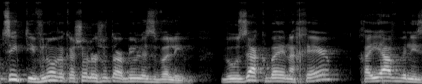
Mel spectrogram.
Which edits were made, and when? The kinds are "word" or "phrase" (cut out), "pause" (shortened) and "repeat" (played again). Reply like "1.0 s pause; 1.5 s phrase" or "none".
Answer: none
